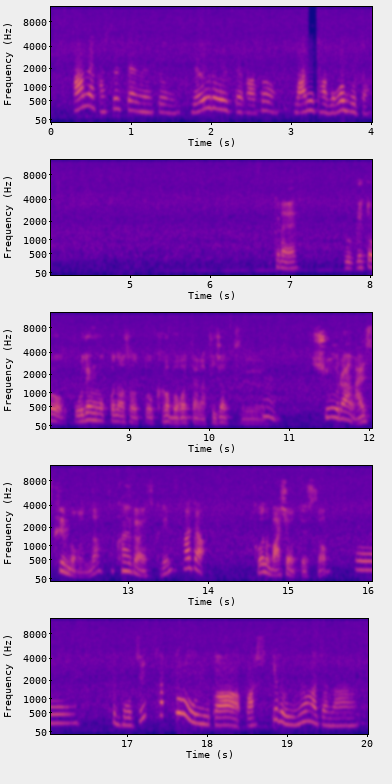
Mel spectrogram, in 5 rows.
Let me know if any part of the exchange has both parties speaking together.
No

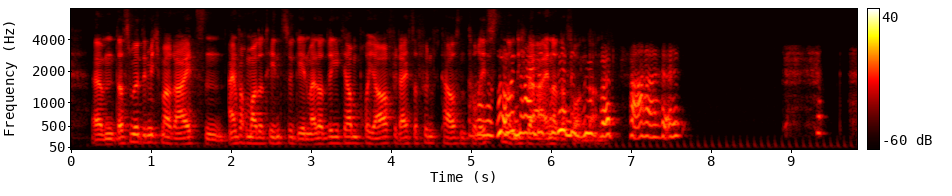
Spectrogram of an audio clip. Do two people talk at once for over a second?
Yes, from 5.0 s

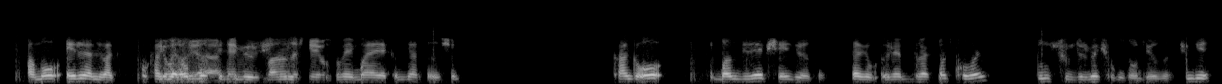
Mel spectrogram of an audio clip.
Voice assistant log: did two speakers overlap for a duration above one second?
Yes, from 1.4 s

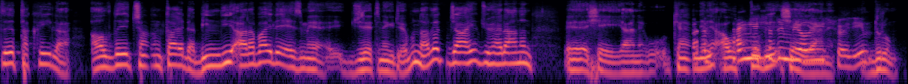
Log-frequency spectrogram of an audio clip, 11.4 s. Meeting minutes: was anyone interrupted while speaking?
Yes, from 8.7 s

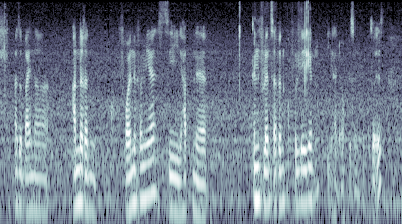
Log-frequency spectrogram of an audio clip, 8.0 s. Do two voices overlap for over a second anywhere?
No

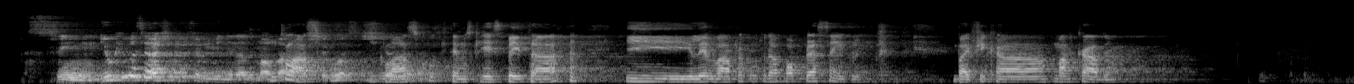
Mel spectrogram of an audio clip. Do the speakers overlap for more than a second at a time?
Yes, from 2.7 s

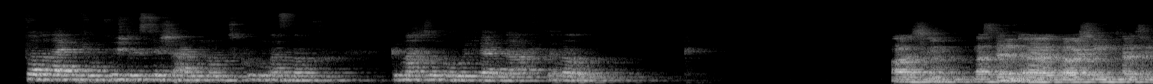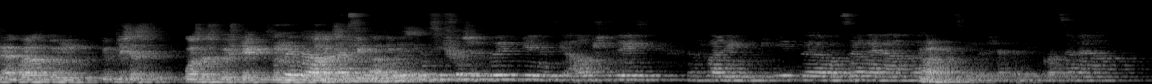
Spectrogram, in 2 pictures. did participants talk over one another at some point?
Yes, from 14.3 s

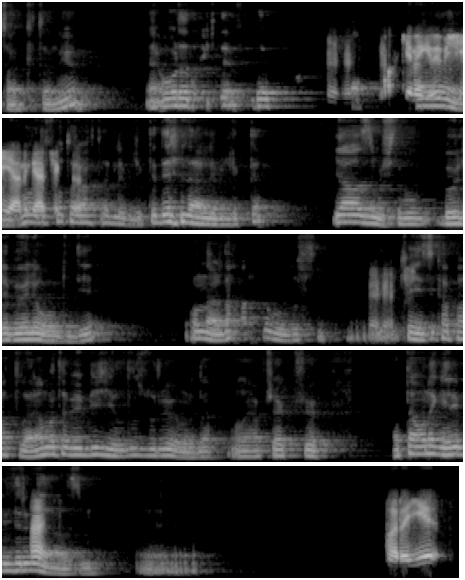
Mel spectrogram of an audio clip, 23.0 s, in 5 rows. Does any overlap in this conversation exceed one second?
Yes, from 4.1 s

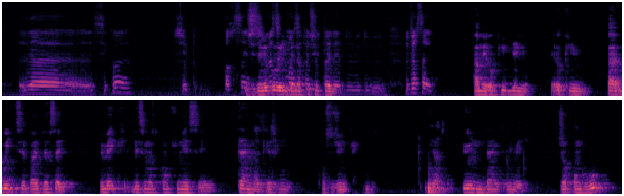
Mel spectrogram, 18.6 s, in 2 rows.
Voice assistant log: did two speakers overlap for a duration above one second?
Yes, from 3.6 s

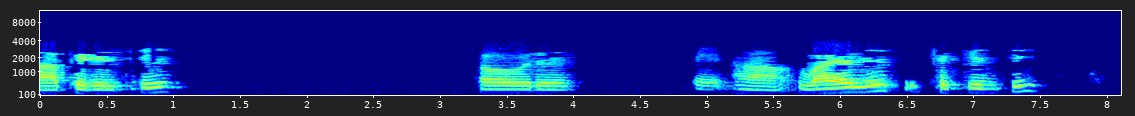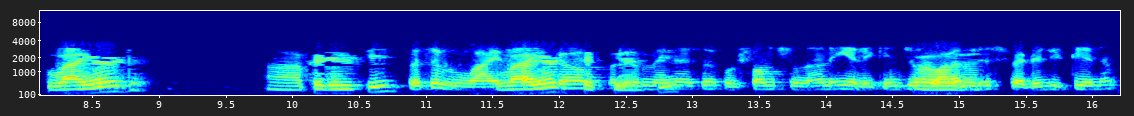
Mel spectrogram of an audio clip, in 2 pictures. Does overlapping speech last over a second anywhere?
Yes, from 11.7 s

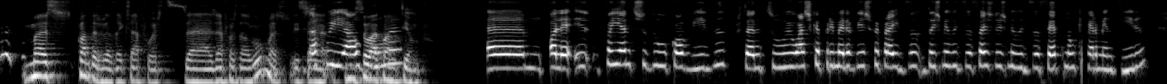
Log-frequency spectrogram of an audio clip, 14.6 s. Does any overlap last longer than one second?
Yes, from 3.8 s

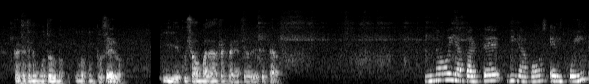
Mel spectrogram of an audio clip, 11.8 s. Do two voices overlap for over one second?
No

